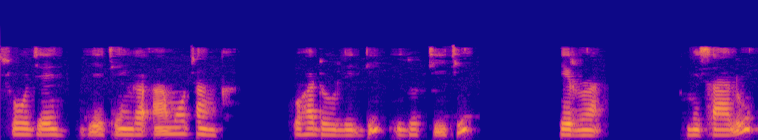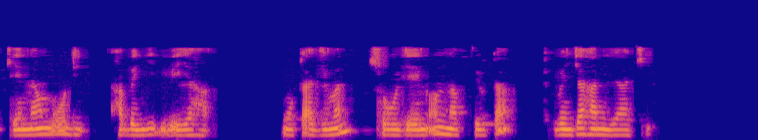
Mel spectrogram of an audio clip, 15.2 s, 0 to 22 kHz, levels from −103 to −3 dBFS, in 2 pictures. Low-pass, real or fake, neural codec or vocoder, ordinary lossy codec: 5.4 kHz; real; none; AAC, 24 kbps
